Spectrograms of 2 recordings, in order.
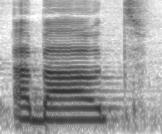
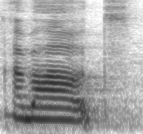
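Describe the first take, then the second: No difference in how they are said.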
